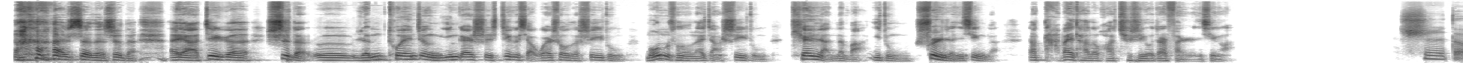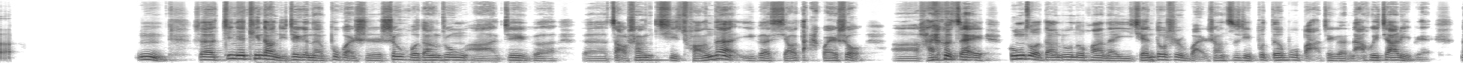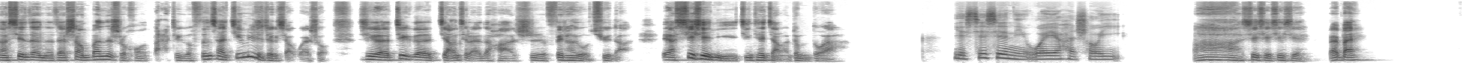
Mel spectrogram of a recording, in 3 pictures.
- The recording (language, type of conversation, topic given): Chinese, podcast, 你在拖延时通常会怎么处理？
- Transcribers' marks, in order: laugh; laughing while speaking: "是的 是，哎呀"; laughing while speaking: "还有在"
